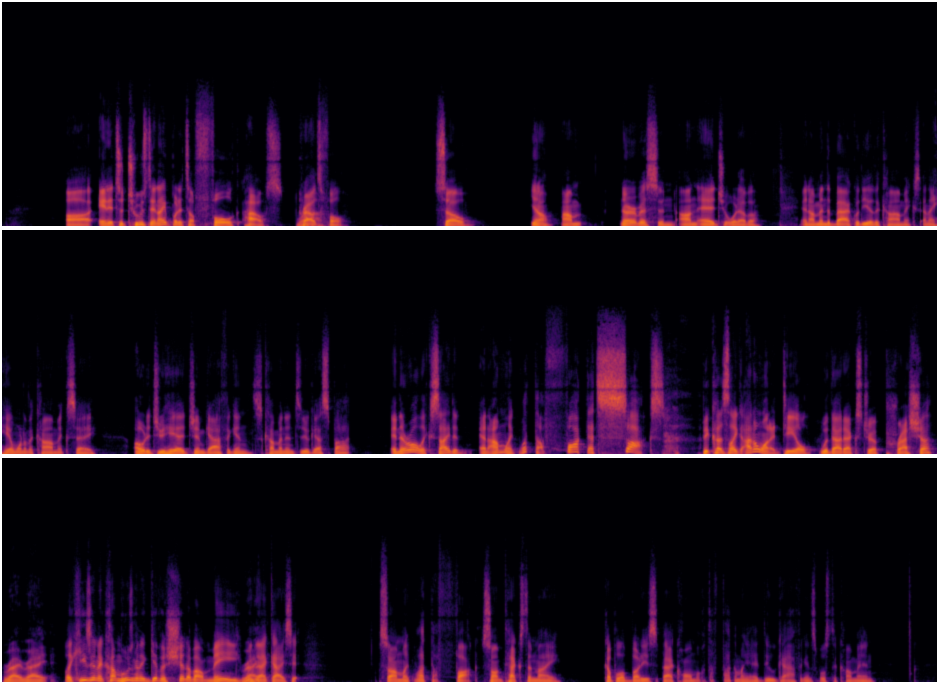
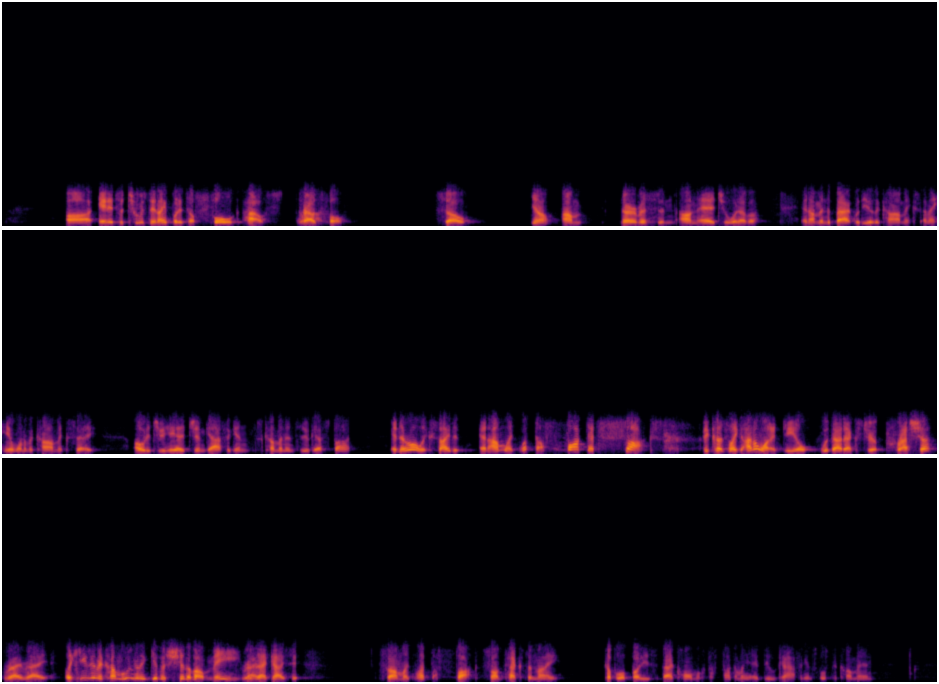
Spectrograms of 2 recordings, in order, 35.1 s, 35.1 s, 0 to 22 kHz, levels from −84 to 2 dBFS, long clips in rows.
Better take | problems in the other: first | phone-call audio; poor line

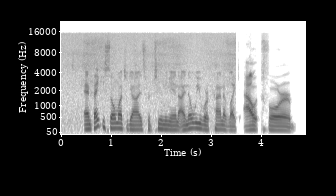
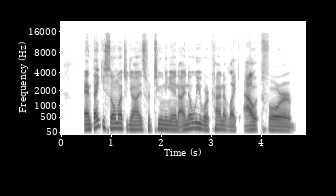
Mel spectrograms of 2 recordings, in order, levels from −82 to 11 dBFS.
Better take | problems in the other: second | hiss; loud; until 3.5 s; 8 dB below the speech

